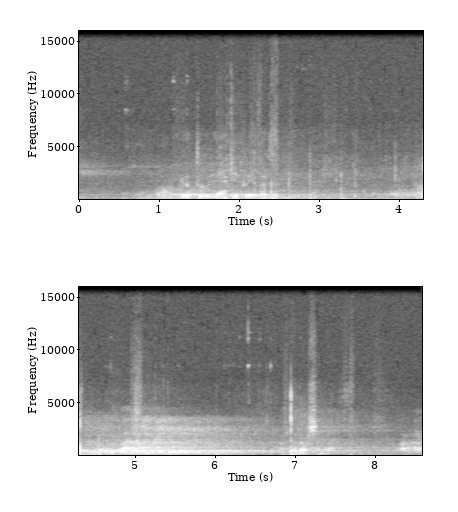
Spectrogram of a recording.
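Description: A middle-aged man speaks calmly nearby in an echoing hall.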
